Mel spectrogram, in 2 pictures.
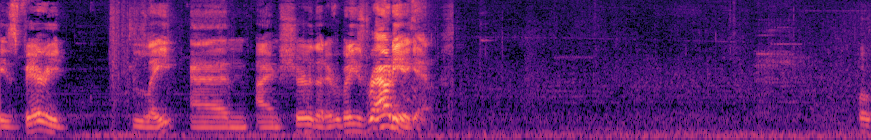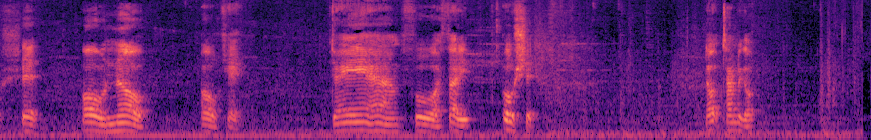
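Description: A young man talks with animation into a microphone, close by.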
